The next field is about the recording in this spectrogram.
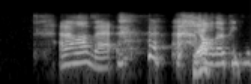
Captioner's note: laughing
